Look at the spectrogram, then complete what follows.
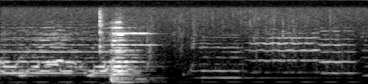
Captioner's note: soft uplifting music; piercing sound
